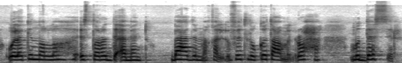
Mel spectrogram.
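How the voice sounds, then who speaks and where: A woman's voice: fairly high pitch, lo-fi sound. A woman with an Egyptian accent narrating a dramatic romance story with emotive reading. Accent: Egyptian Arabic.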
